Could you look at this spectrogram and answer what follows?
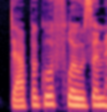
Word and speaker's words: dapagliflozin: first it is Dagen Dagen has five syllables dap like my husband looks Dapper in a suit uh which is a short a sound or a schw a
